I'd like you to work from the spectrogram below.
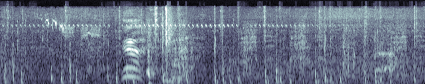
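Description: A horse's hooves clip-clop in a steady rhythm in Breath of the Wild, with a brief neigh near the start, while someone talks over the hoofbeats.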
